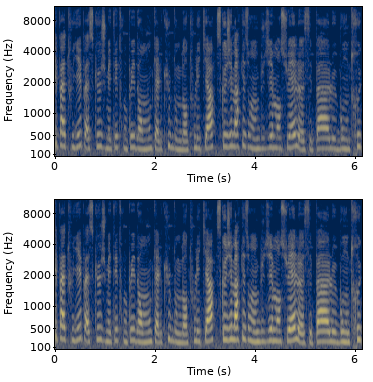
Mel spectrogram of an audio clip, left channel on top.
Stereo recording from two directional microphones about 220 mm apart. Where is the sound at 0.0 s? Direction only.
10° right (ahead or behind).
